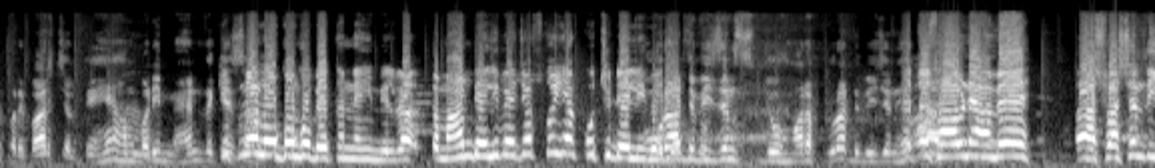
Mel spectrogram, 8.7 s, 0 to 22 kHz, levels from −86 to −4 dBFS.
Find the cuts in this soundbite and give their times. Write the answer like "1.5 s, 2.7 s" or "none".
6.8 s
